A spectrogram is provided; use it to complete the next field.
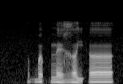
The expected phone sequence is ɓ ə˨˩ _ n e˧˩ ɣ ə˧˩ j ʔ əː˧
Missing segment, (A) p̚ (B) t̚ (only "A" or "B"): A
